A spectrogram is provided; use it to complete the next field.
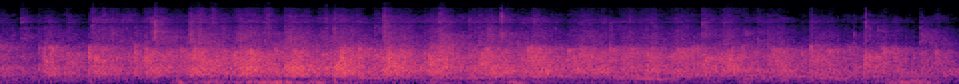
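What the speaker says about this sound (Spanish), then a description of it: "Dale un aplauso a Jesús." Steady applause from a church congregation during a sermon, a dense sustained clapping that holds at an even level for several seconds with no voices above it.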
